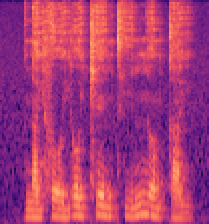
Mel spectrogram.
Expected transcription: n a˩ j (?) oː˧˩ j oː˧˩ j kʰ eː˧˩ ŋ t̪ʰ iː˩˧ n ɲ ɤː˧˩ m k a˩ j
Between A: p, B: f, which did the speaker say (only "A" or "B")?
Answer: B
